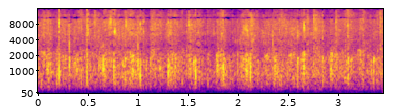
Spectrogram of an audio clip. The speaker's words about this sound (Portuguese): Agradeço em nome de todos pela sua valiosa contribuição, pedindo uma salva de palmas ao nosso querido ex-presidente Luiz Cury.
